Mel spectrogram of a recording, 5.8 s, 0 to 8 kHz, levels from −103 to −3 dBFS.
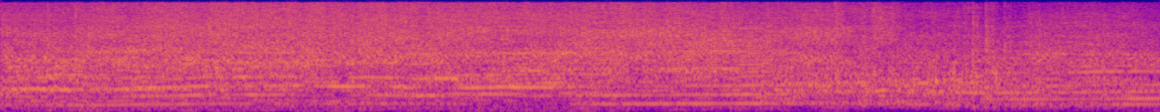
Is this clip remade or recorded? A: remade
